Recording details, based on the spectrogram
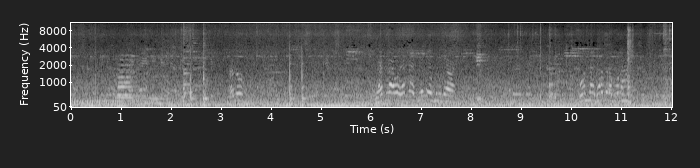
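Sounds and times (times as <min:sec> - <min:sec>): low rumble of traffic: 0:00.0 - 0:12.0
voices talking: 0:00.0 - 0:12.0.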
